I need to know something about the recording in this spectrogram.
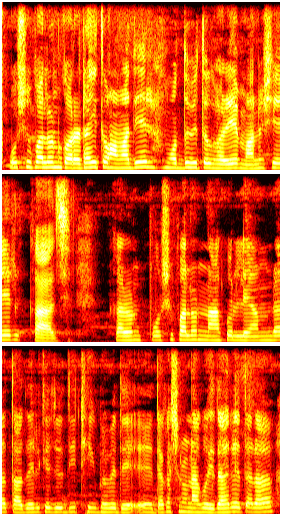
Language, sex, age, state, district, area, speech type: Bengali, female, 45-60, West Bengal, Dakshin Dinajpur, urban, spontaneous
